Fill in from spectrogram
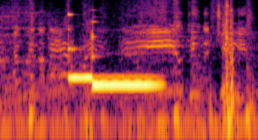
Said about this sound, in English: Go ring those doorbells, and whoever answers, you blow their heads off.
